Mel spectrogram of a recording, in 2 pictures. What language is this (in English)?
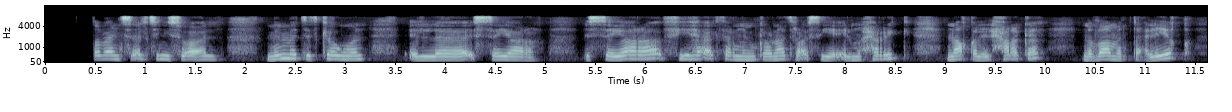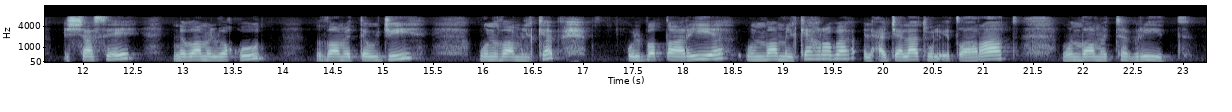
Gulf Arabic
